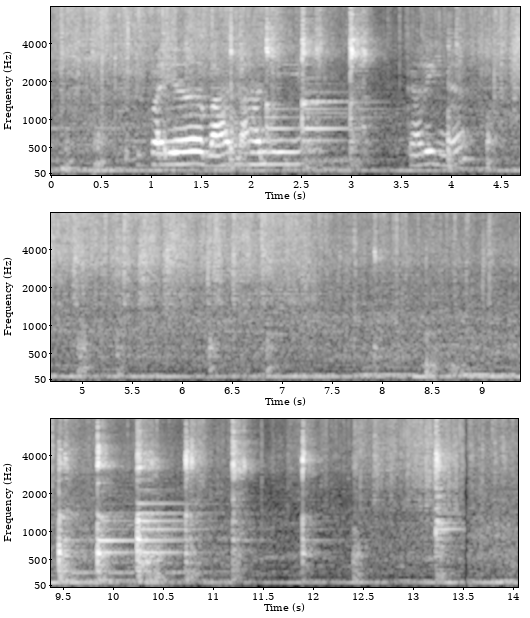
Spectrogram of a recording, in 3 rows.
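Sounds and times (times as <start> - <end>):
spatula scraping a wok: 0.0 - 13.8
food sizzling in a wok: 0.0 - 14.0
spatula knocking against wok: 9.4 - 12.2.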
